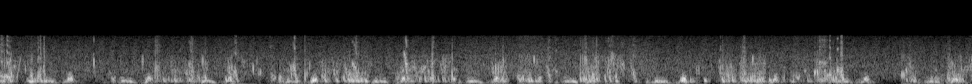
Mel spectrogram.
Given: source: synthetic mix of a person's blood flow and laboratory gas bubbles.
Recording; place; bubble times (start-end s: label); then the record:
Doppler ultrasound of blood flow; precordium
0.00-0.50 s: bubbles
0.90-0.98 s: bubbles
1.11-1.17 s: bubbles
1.40-2.09 s: bubbles
2.22-2.63 s: bubbles
2.68-3.13 s: bubbles
3.19-3.72 s: bubbles
3.94-4.59 s: bubbles
4.88-5.09 s: bubbles
5.17-5.58 s: bubbles
5.77-6.38 s: bubbles
6.78-7.10 s: bubbles
7.16-7.75 s: bubbles
7.81-8.49 s: bubbles
9.00-9.18 s: bubbles
9.28-9.73 s: bubbles
From the record:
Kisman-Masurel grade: 342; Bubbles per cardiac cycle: rolling drumbeat, 9 or more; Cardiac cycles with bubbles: 100%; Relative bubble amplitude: moderate (0.250 to 0.450); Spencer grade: 3 (all of the cardiac periods contain showers or single bubble signals, but not dominating or overriding the cardiac motion signals); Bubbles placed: anywhere in the cardiac cycle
